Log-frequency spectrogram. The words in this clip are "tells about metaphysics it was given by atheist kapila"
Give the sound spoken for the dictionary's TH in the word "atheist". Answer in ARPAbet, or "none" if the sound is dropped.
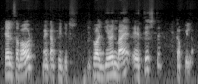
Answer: T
